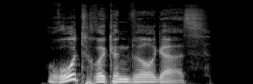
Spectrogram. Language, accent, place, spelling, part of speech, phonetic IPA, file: German, Germany, Berlin, Rotrückenwürgers, noun, [ˈʁoːtʁʏkn̩ˌvʏʁɡɐs], De-Rotrückenwürgers.ogg
- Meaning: genitive singular of Rotrückenwürger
